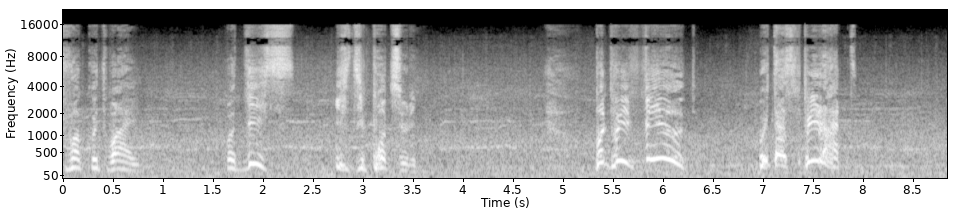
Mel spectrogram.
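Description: A young man speaks pleadingly and with emotion, close by.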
